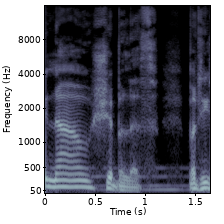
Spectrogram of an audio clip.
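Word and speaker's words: shibboleth: Then they said to him, "Say now, Shibith." But he said, "Caleith," for he could not pronounce it correctly.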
